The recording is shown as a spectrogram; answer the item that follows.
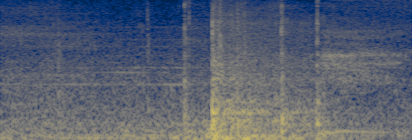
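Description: A single light knock about a second in, over quiet room tone.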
